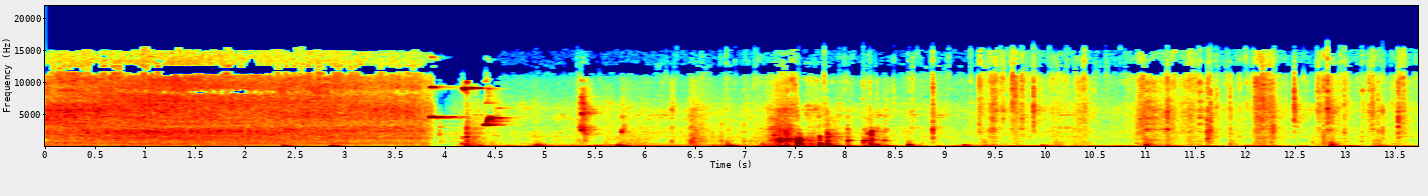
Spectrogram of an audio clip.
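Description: A steady sizzling hiss that stops abruptly about four seconds in. After that, a wood fire crackles in an open cast-iron wood stove, with scattered clicks and knocks as wood is handled at the firebox.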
